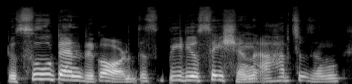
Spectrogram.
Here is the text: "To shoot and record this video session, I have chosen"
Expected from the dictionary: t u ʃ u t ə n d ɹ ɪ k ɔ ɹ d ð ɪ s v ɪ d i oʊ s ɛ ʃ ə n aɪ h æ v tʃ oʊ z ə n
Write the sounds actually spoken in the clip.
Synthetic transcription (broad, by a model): t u s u t ə n d ɹ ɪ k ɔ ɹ d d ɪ s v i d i oʊ s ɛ ʃ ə n aɪ h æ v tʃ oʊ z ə n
